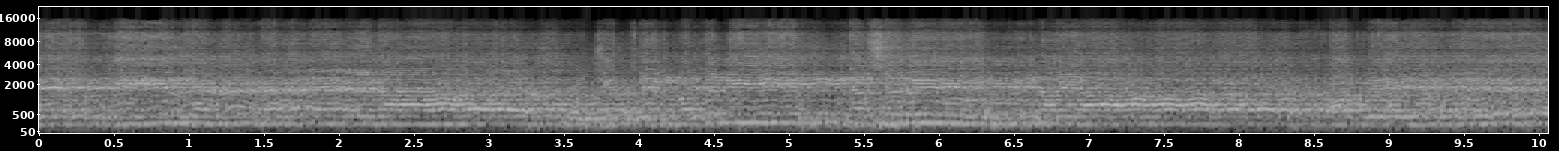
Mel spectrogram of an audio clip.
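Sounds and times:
man chanting into microphone: 0.0s - 10.0s.

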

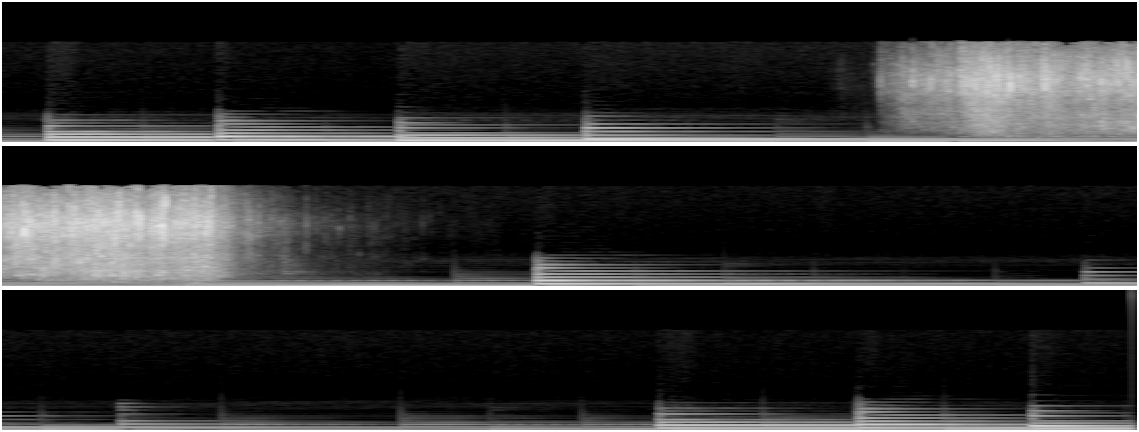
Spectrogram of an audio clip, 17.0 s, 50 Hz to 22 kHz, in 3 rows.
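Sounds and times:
water pouring into metal bowl: 4.5s - 7.2s.

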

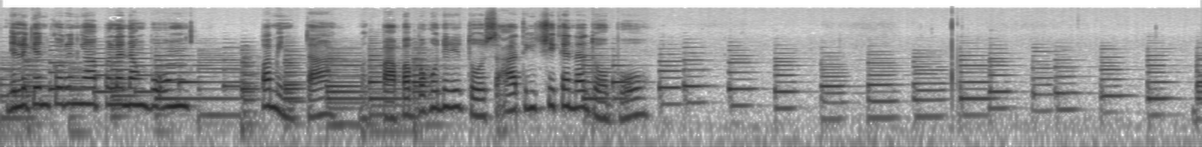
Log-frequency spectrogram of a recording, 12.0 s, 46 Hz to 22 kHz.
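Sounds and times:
piano single notes: 0.0s - 4.6s, 5.8s - 12.0s.

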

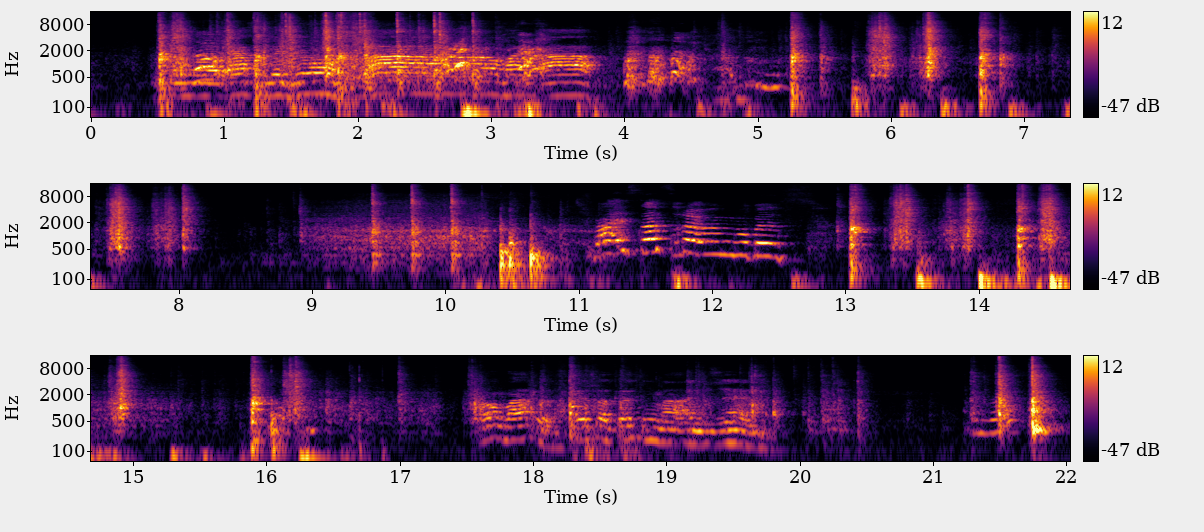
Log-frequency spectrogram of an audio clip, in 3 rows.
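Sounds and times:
toy blasters clicking and snapping: 0.5s - 3.3s, 4.7s - 10.7s, 12.9s - 20.6s, 21.2s - 22.0s.

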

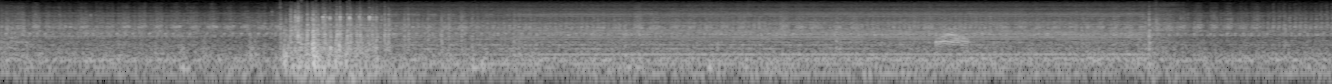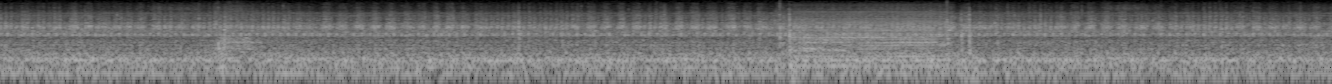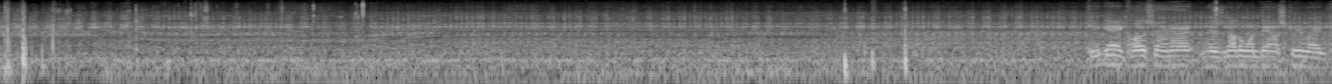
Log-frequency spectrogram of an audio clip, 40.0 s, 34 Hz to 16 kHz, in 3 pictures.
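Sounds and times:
boat motor running: 0.0s - 39.9s.

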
